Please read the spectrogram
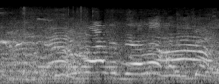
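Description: Children's voices shouting and calling out at play, several high voices overlapping throughout.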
